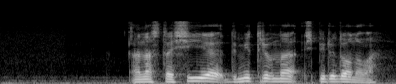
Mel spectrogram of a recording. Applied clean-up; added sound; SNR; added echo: none; none; none; none.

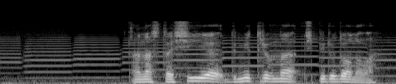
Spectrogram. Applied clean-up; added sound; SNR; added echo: none; Trumpet; 18 dB; none.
